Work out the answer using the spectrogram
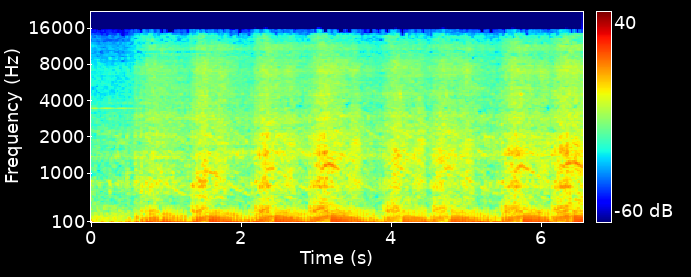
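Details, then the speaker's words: Bajaj Platina 100 ES after timing chain replacement with a 94-link chain (earlier chains soon became noisy): small single revs smoothly under light throttle in even pulses, no chain slap or rattle; timing chain sounds healthy. "और यहां पर देखिए bike हमारी बिल्कुल start है आपको यहां पर इसके अंदर से हल्की सी कोई किसी तरह की साउंड नहीं आ रही होगी"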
